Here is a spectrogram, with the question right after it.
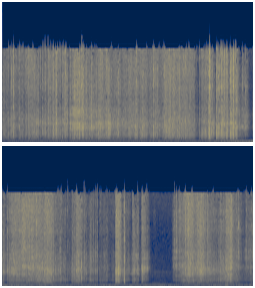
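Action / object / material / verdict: shake / plastic beads in a plastic bowl / plastic / none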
